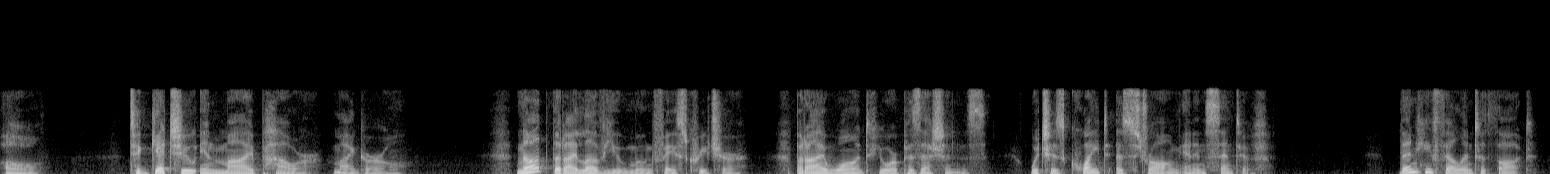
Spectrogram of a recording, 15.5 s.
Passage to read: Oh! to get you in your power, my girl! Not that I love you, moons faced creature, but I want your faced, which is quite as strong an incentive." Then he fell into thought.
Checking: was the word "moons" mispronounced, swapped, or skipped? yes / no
yes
